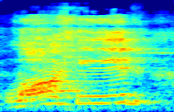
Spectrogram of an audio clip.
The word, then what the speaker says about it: Lougheed: We're here with Lougheed, silent G in that name, not Lockheed like Lockheed Martin, but Lougheed like silent G, like one of her projects.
